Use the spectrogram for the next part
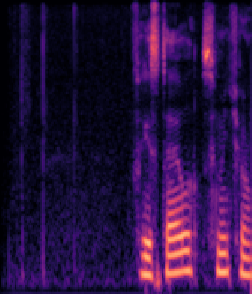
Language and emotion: Russian, neutral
